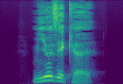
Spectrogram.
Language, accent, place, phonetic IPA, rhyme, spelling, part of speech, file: German, Germany, Berlin, [ˈmjuːzɪkl̩], -uːzɪkl̩, Musical, noun, De-Musical.ogg
- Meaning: a musical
